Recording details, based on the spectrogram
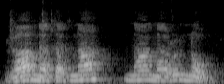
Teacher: raise the tone because we see superscribed ra on top of consonant na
